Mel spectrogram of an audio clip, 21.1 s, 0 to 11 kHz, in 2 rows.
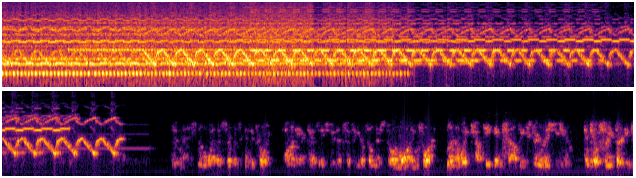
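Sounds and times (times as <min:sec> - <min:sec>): electronic siren-like alert tone: 0:00.0 - 0:13.0.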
